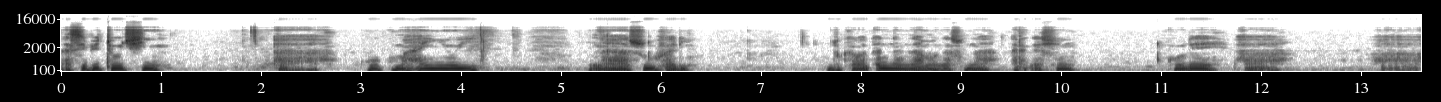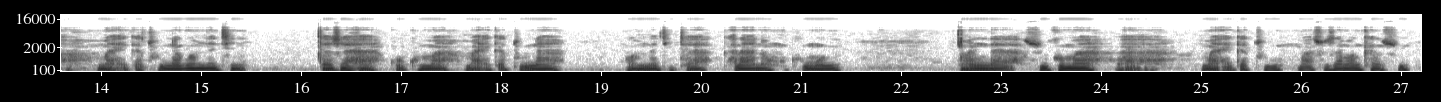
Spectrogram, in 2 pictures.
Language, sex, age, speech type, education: Hausa, male, 46-60, spontaneous, tertiary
